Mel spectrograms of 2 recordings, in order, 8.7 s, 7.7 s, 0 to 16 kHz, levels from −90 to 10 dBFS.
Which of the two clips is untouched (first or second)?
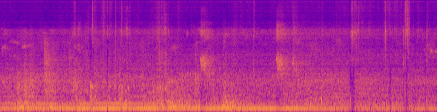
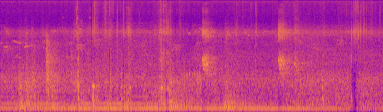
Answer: second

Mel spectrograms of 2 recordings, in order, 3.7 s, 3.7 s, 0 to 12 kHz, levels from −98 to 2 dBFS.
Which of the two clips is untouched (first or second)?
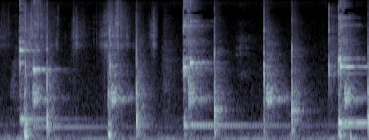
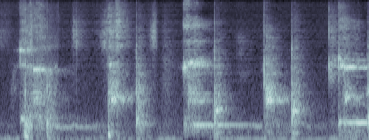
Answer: first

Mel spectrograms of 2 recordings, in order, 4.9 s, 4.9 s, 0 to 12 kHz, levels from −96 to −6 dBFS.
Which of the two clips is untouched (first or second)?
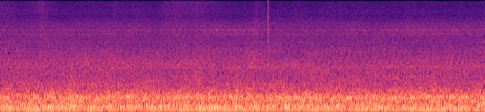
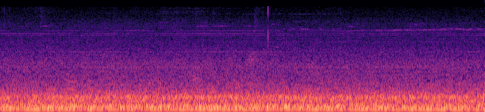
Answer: second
